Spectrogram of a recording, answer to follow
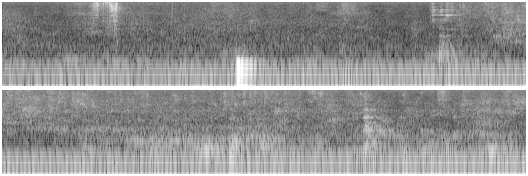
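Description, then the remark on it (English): Water tinted with a little food colouring is poured from a jug into a vase, a soft, continuous trickling and splashing for several seconds, fairly quiet over a steady low hum, with faint voices murmuring in the room. “would you like to pour the jug of water in the vase, please?”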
